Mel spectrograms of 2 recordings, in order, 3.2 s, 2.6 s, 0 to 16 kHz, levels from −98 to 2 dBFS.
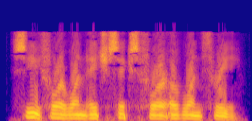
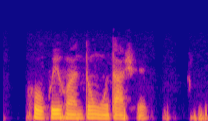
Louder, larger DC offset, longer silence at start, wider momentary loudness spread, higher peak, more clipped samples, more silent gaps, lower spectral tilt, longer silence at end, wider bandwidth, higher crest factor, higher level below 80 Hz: first, -11 LUFS vs -18 LUFS; first, 0.9% vs under 0.1%; second, 0.15 s vs 0.35 s; second, 3 LU vs 15 LU; about the same, 0 dBFS vs -2 dBFS; first, 0.4% vs under 0.1%; neither; second, -6.5 dB/octave vs -13 dB/octave; first, 0.2 s vs 0 s; first, 6 kHz vs 4.3 kHz; second, 10 dB vs 18 dB; first, -30 dBFS vs -40 dBFS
